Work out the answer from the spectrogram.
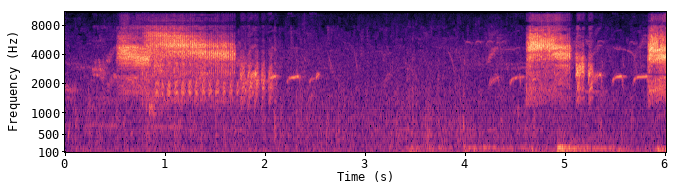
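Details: Female common iora calling the male, a lure call: loud buzzy chattering bursts, one lasting over a second and shorter ones near the end, with faint scattered chirps from other birds between them.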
